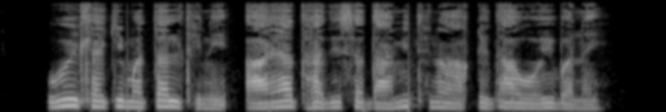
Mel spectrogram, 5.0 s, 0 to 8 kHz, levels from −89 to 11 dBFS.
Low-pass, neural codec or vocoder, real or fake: 7.2 kHz; none; real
